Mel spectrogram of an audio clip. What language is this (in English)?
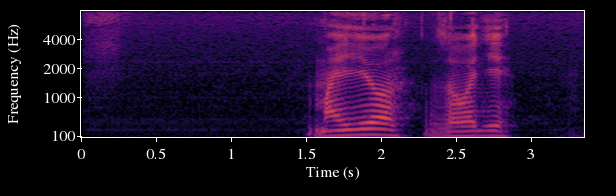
Russian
